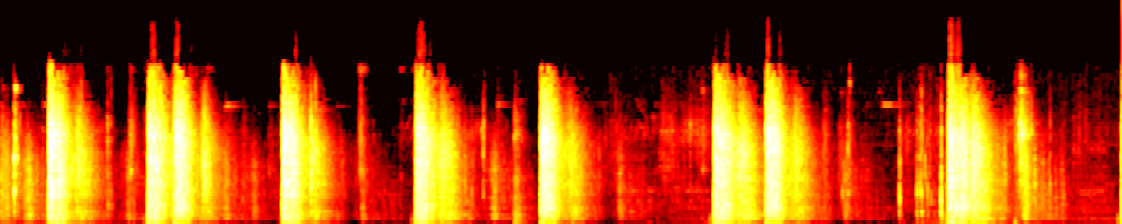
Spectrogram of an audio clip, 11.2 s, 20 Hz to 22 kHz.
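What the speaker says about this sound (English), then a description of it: "I have two 170 grainers I'm going to fire" Revolver chambered in .38 Special firing 170-grain loads, about nine loud, sharp reports at irregular intervals of one to two seconds, each decaying with a short echo.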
